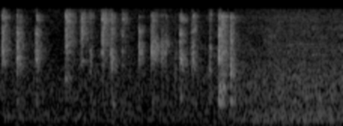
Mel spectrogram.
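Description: Computer keyboard typing: a quick, faint run of keystrokes that stops about one and a half seconds in.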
